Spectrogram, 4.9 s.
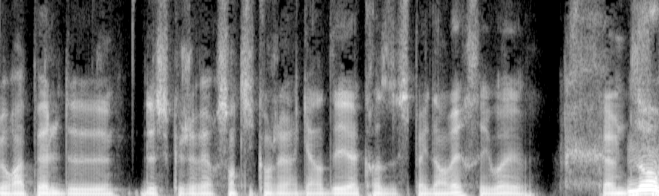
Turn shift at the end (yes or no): yes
